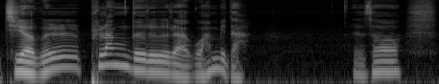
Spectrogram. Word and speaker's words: 플랑드르: 유명한 3부작이 얻습니다 자 플란다스의개 지방은 플랑 드 주 의 영어식 발음 인데요 플랑드르 지역은 유럽의 역사에서 도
